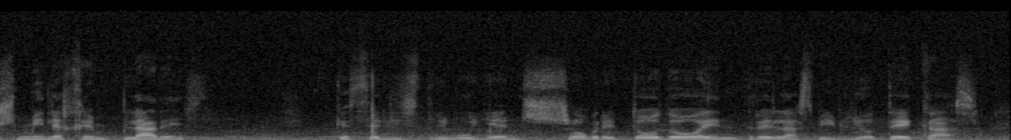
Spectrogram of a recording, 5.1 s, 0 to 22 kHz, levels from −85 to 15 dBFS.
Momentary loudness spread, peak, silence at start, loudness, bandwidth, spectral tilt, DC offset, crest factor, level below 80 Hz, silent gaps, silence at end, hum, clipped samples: 13 LU; -14 dBFS; 0 s; -33 LUFS; over 20 kHz; -5 dB/octave; under 0.1%; 20 dB; -52 dBFS; none; 0 s; none; under 0.1%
